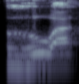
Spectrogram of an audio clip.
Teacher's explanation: ہا کو حلق کے نچلے والے حصے سے ادا کرنا ہے، اور واؤ کے اوپر اپنے دونوں ہونٹ گول ہوں گے، تب واؤ کا مخرج سے ادا ہوگا۔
